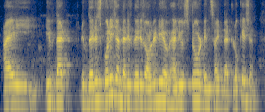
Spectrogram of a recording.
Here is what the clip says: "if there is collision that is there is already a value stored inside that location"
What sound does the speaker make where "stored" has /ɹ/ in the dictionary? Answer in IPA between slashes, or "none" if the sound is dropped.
/ɹ/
